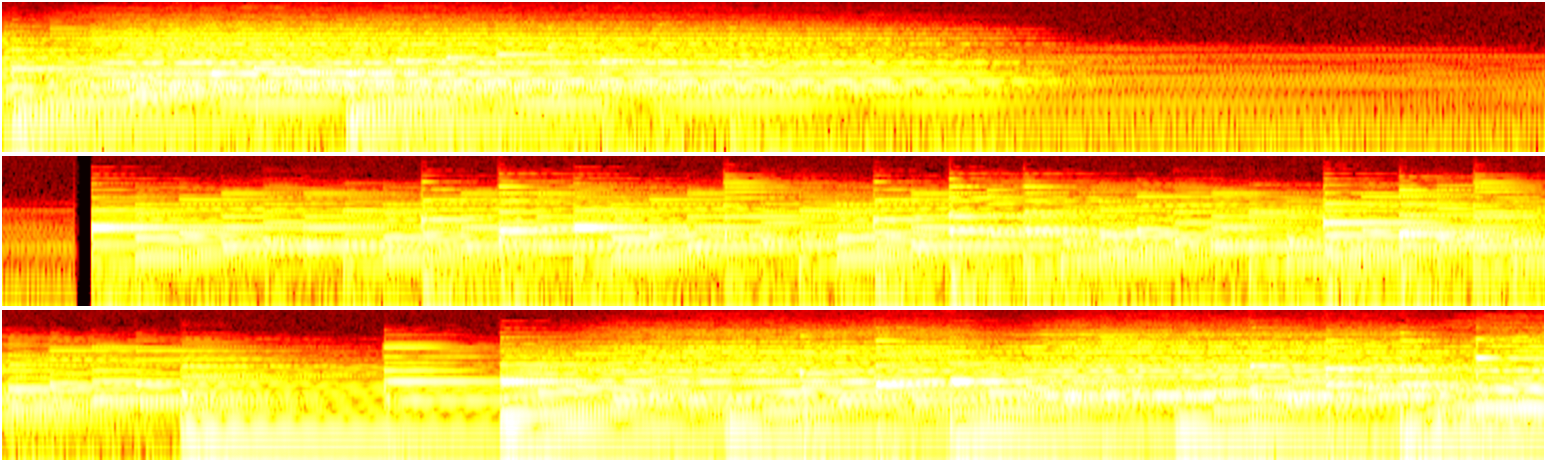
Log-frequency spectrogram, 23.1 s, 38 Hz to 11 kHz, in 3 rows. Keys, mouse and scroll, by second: 0.2-1.2 middle drag, 1.7 middle click, 3.3-4.6 middle drag, 5.8 click, 6.2 shift+click, 6.5 middle click, 7.2 click, 7.8 click, 8.1 middle click, 9.1 middle click, 10.9 shift+middle click, 11.1 middle click, 11.7 shift+middle click, 14.1 g, 16.1 r, 17.9 shift+middle click, 18.7-20.1 shift+middle drag, 21.0 g.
